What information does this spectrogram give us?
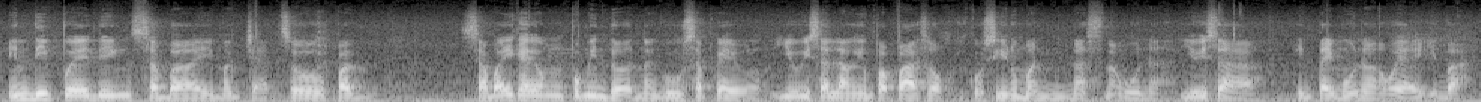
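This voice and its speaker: A man's voice: medium pitch, normal speed, warm tone, soft background music. A Filipino-accented man with a stuffy nose, giving a casual, conversational gadget review. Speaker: product reviewer.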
